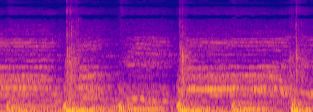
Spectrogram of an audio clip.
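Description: A group of men and women singing a song together in unison, with hand claps on the beat about twice a second.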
